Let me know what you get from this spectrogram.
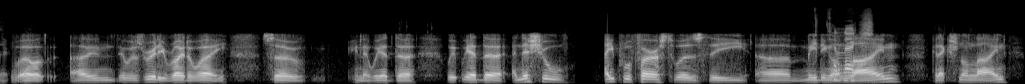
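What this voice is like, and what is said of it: British accent. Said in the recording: “his accent was so cute ... I'm going to work on my British accent ... don't lose the accent”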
